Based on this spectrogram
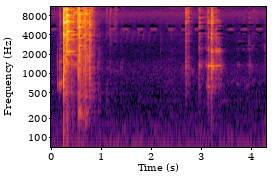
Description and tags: Bottle Smash FF214
1 quick bottle crash, tingle, hammer, extended late glass movement.
falling-glass, medium-pitch, bottle-smash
